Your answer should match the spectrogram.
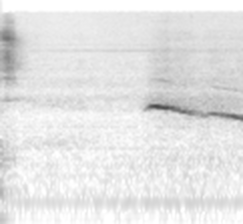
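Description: A cat's single long meow, high and thin, gliding slowly down in pitch, starting about one and a half seconds in.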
